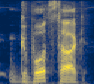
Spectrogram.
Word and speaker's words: Geburtstag: Geburtstag.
